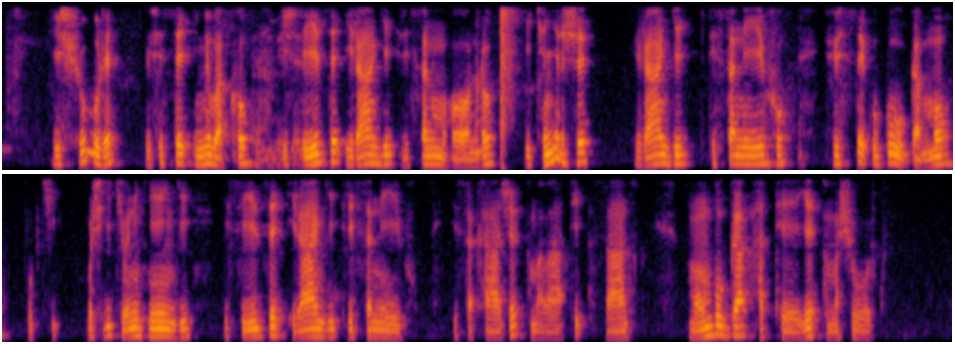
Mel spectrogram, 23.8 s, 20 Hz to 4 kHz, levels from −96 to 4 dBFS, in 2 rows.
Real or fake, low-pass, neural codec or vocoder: real; 3.6 kHz; none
